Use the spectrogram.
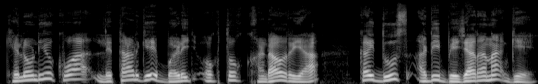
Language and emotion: Santali, disgusted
